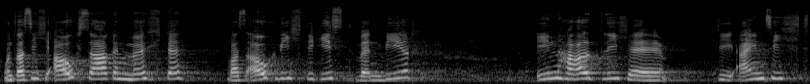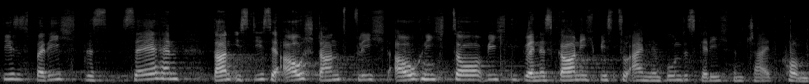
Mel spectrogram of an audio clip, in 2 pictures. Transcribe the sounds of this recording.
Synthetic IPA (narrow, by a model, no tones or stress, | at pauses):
ʔʊndvasɪçaʊxsaːɡənmœçtə | vasa̰ʊxvɪçtɪɡɪstvɛnviːʁ | ʔɪnɦaltlɪçɛː | d̥iːʔaɪnzɪçtd̥iːzəsb̥əʁɪçtəsz̥eːɦənd̥anɪst̚d̥iːzəʔaʊsʃtant͡spp͡flɪçtaʊxnɪçtsoːvɪçtɪçvɛnɛsɡ̥aːnɪçt̚b̥ɪst͡suʔaɪnəmbʊndəsɡ̥əʁɪçtɛntʃa̰ɪtkʰɔmt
